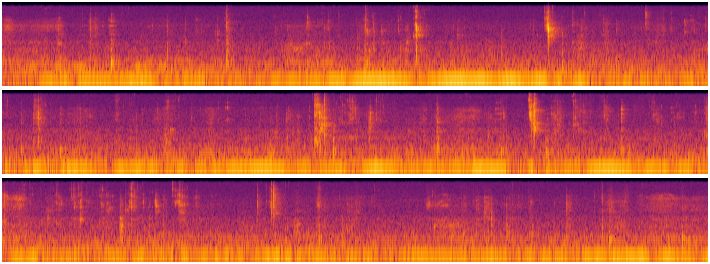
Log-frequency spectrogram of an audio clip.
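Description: A person chewing a bread bun close to the microphone, with many short crisp crackles and wet clicks of mouth and food. A steady low hum runs underneath.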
